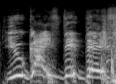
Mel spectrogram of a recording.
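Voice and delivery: slow, high-pitched accusing dad; mad dad. Retold or imitated. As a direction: blame the kids like an angry father. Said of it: "legitimately mad at us".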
